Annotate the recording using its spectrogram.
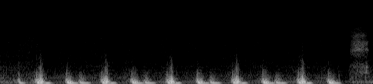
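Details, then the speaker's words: Third heart sound (S3 gallop), heard with the stethoscope bell placed lightly: regular low heartbeats at about 92 a minute, with an extra soft sound after S2, a 'Ken-tuck-y' rhythm. "the third sound S3 is caused by vibrations of the rapid filling of the ventricles the first two sounds are S1 and S2 the rapid sound following S2 is S3 it sounds like"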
